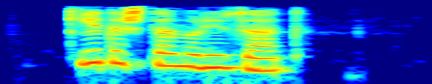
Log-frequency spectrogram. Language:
Mari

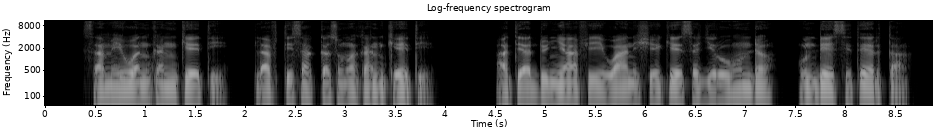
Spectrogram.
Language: Oromo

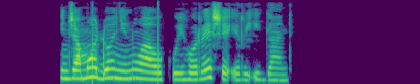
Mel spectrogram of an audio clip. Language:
Taita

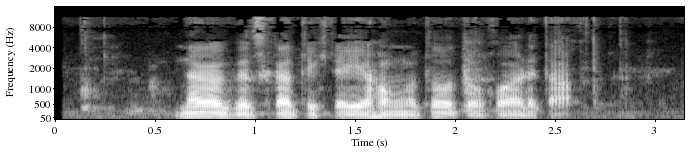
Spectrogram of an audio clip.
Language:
Japanese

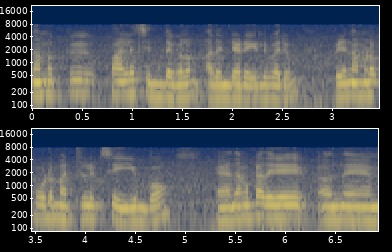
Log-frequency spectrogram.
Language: Malayalam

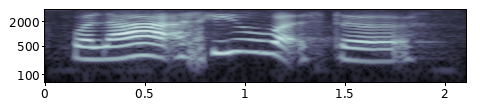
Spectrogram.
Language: English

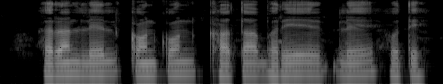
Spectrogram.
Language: Magahi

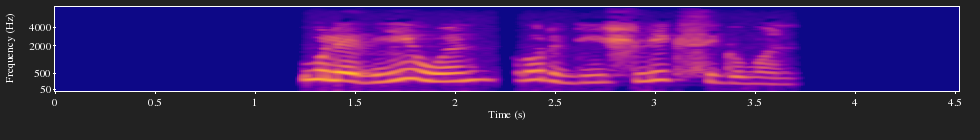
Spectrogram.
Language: Kabyle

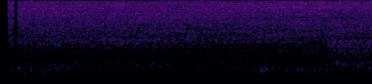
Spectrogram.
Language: Czech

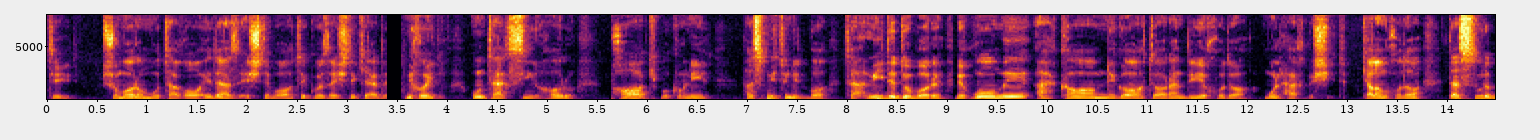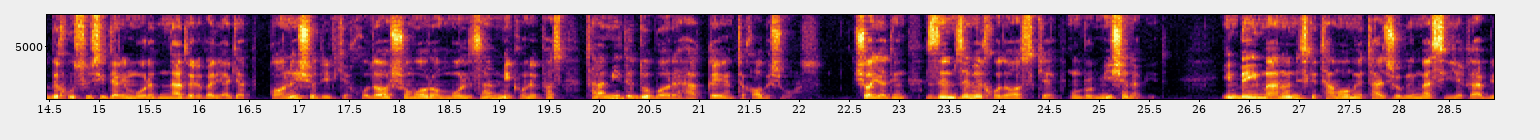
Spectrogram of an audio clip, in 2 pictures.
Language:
Persian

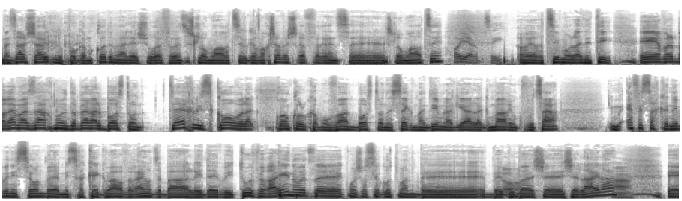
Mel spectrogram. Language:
Hebrew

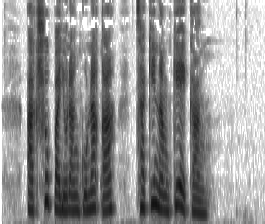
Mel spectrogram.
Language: Corongo Ancash Quechua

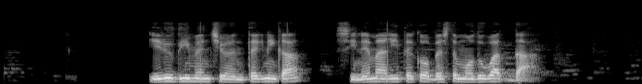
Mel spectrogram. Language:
Basque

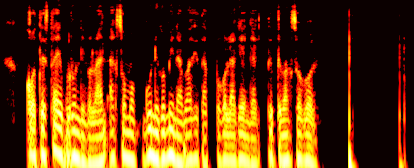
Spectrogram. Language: Kalenjin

